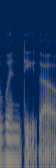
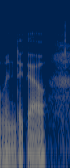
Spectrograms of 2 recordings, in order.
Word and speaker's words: wendigo: around this creature um they have different maybe different pronunciations for it but it's like generally the same like folklore of the wendigo or the windigo um and it's often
